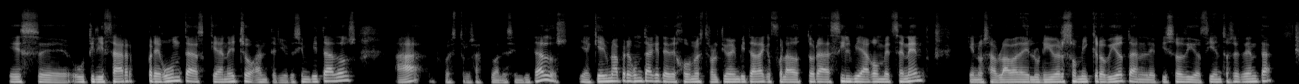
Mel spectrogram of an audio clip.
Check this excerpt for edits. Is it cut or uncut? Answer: uncut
